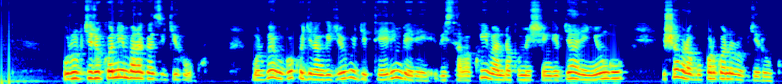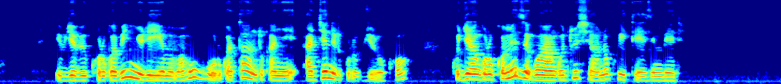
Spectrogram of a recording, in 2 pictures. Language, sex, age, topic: Kinyarwanda, female, 25-35, education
